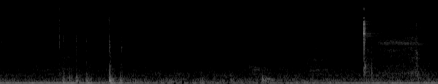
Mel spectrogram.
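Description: Crossword answers being typed on a computer keyboard, a few sparse key clicks scattered over a low steady room hum, with one sharper click near the end.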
